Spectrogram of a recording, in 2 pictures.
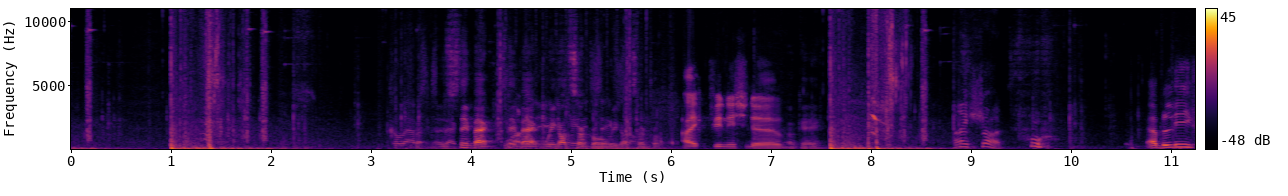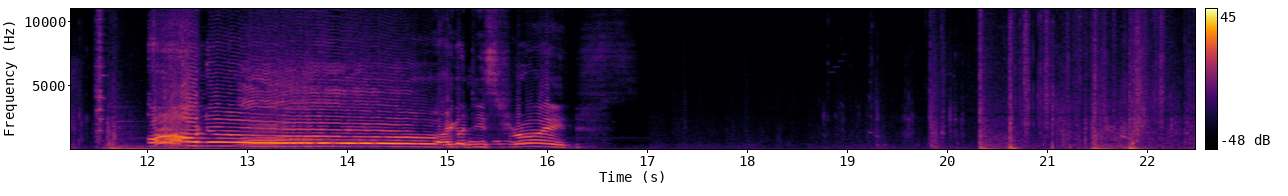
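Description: Gunshots crack in sharp bursts.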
